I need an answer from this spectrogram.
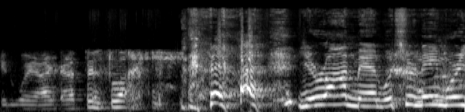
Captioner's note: laughs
